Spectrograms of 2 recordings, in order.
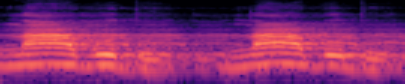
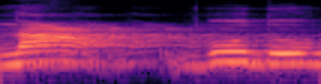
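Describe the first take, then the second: First: Quick plain "নাবুদু", no throat squeeze; ayn as hamza. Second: Slow "নাবুদু", NA pressed from mid-throat; throaty ayn. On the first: Teacher showing common mistake, ayn as hamza. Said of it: "আইনের উচ্চারণটা হামজার উচ্চারণ করি". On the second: Teacher modelling the ayn, slow throaty recitation. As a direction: squeeze the ayn after "না" in "নাবুদু". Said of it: "চাপ দিয়ে হলকের মধ্যখান থেকে". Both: Shown as a demonstration.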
